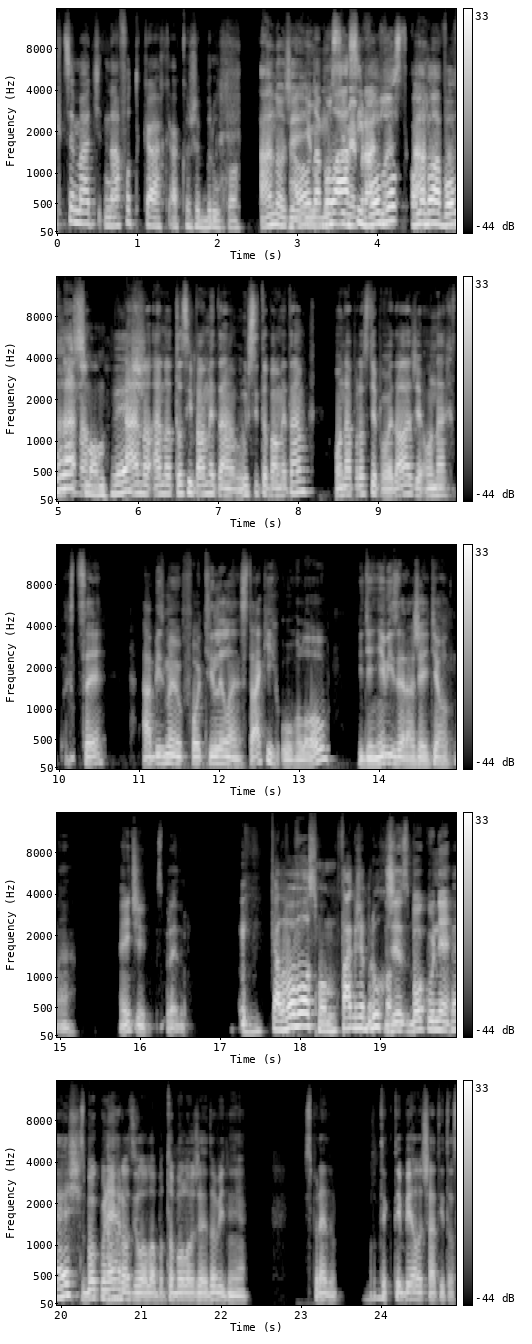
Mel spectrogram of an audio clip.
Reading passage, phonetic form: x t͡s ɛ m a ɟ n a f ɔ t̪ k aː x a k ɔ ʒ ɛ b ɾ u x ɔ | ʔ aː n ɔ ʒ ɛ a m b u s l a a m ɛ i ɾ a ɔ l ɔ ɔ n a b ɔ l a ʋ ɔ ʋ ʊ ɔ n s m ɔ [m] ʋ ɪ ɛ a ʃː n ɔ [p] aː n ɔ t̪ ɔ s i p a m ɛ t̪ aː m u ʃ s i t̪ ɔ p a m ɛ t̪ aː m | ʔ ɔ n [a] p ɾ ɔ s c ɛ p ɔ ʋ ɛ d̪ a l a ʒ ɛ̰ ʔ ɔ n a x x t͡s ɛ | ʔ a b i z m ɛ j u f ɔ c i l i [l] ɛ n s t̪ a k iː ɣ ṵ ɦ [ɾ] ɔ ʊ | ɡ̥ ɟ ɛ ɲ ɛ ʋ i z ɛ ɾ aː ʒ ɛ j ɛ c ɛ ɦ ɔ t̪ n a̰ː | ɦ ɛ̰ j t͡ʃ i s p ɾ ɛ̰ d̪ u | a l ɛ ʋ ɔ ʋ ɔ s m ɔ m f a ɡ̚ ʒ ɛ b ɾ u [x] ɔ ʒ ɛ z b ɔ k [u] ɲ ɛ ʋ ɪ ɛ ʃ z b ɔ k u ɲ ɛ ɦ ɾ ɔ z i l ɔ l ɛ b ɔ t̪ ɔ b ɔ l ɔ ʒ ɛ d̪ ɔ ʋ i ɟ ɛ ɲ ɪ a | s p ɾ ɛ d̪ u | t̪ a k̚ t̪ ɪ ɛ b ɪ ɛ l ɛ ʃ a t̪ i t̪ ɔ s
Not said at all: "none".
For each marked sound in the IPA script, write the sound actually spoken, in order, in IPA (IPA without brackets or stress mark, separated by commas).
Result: m, ʔ, a, l, l, x, u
